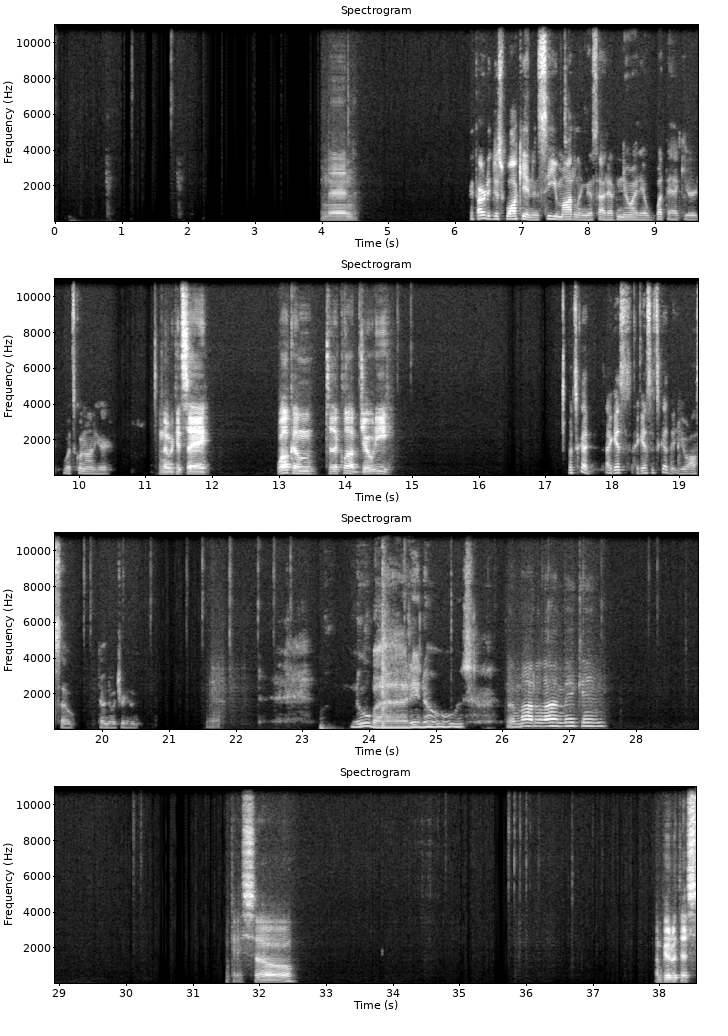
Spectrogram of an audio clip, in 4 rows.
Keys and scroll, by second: 0.6-1.3 typing, 2.9 space, 6.3 l, 13.7 e, 18.0 l, 19.9-20.6 typing, 25.1 typing, 26.9-27.8 typing, 30.7 space, 31.1 l, 34.0 space, 36.8 m.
